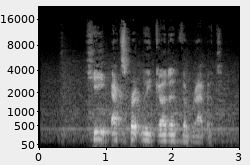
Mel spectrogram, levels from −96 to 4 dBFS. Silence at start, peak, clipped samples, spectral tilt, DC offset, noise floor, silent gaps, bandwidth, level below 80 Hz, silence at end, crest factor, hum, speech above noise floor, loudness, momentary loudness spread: 0.75 s; -2 dBFS; under 0.1%; -4 dB/octave; under 0.1%; -51 dBFS; none; 15 kHz; -68 dBFS; 0.25 s; 20 dB; none; 30 dB; -21 LUFS; 11 LU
